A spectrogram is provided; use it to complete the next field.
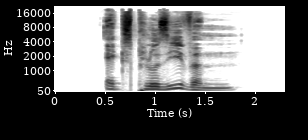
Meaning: strong dative masculine/neuter singular of explosiv
- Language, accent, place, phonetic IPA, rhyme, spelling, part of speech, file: German, Germany, Berlin, [ɛksploˈziːvm̩], -iːvm̩, explosivem, adjective, De-explosivem.ogg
